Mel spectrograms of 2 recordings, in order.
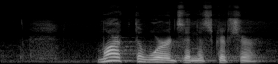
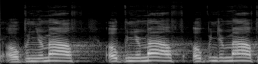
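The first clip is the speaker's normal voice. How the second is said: higher, louder insistent repeats; urgent coaxing call; 7 semitones higher, 6 dB louder than usual. Retold or imitated. Officer urging the choking little girl, loud and urgent.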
